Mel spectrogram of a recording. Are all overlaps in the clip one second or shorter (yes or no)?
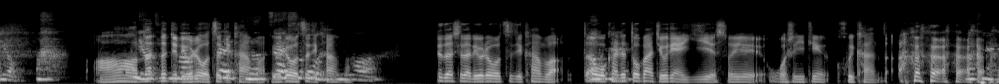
no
